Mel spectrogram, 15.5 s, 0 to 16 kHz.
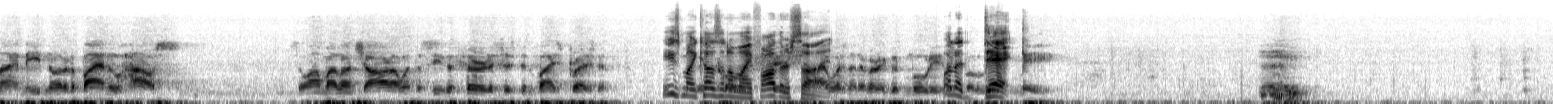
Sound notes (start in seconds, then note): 12.6 clears throat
